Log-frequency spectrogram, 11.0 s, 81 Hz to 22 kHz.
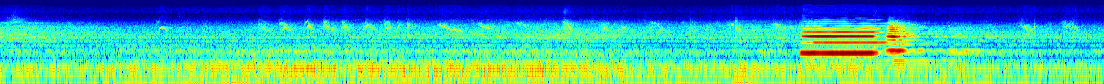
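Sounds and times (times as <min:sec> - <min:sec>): two-tone train horn: 0:08.0 - 0:10.0.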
